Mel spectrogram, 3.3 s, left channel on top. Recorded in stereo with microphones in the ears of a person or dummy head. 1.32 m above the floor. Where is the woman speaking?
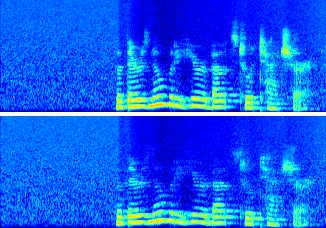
40° left (ahead or behind), 1.6 m.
